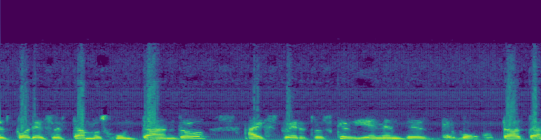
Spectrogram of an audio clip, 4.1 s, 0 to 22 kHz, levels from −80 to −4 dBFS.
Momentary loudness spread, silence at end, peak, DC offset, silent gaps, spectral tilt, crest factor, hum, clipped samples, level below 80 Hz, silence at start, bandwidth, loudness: 5 LU; 0 s; -2 dBFS; under 0.1%; none; -5 dB/octave; 14 dB; 60 Hz at -40 dBFS; under 0.1%; -40 dBFS; 0 s; 15.5 kHz; -16 LUFS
